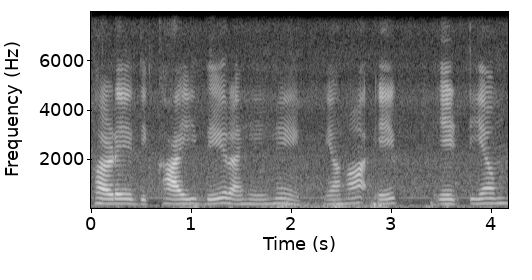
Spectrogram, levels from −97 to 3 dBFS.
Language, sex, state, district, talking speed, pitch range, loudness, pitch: Hindi, female, Madhya Pradesh, Dhar, 130 wpm, 180-200 Hz, -20 LUFS, 190 Hz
